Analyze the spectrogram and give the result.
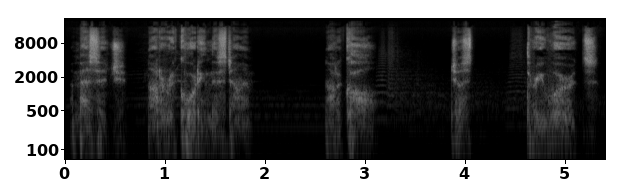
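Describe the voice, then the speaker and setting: A narrator telling a scary story in a breathy, unvoiced whisper, hushed and suspenseful, with pauses. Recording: music behind. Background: background music.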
